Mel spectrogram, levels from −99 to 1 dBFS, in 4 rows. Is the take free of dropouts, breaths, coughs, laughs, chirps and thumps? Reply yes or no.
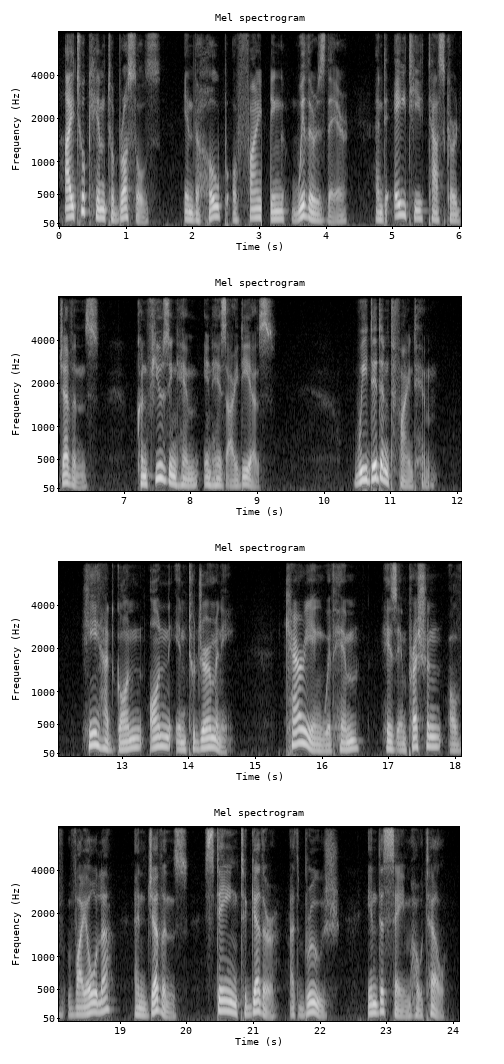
no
